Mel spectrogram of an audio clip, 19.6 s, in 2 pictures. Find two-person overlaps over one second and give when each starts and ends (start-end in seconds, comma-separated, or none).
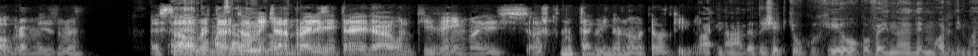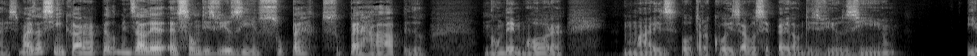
1.7-3.0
